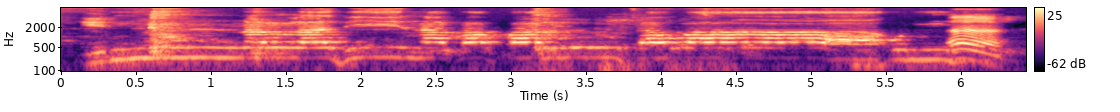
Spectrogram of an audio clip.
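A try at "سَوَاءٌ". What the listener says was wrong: Sawa harus 4 harokat, jangan kurang. 4 harokat. Innalladzina kafaru sawaun.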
